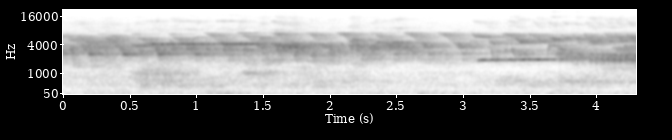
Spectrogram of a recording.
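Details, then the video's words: Canary group song in a bird room, meant to stimulate males to sing; quieter blend of fast trills and long thin whistles, overlapping voices forming a steady high chorus. "أقوى تحفيز لتغريد وتجهيز الكناري، تغريد جماعي في غرفة الطيور سيجعل طيورك تغرد مباشرة"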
